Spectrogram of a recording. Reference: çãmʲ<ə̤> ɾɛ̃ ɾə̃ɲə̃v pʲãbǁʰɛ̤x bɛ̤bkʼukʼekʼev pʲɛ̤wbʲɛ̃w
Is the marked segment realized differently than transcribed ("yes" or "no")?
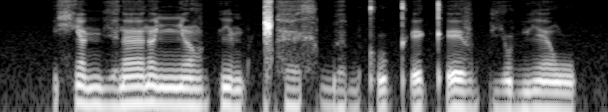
yes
